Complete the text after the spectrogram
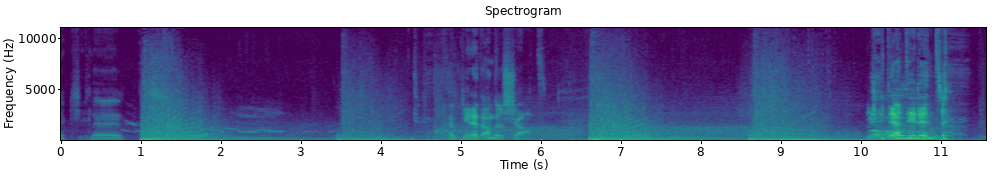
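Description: Explosions boom loudly in a video game.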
